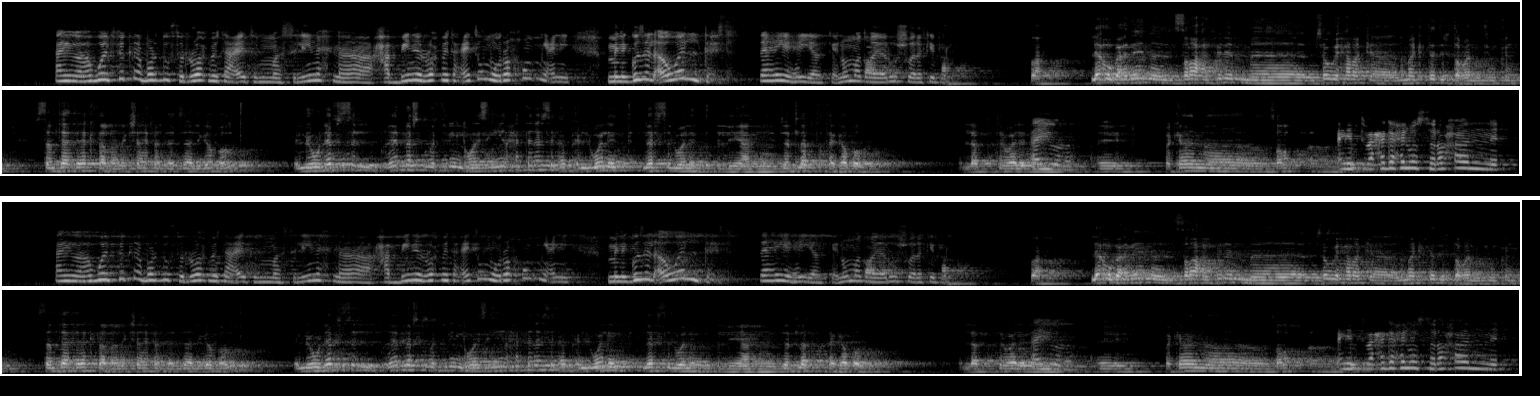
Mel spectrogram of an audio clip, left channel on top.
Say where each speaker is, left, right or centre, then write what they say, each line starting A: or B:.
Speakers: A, on the left; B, on the left.
A: ايوه هو الفكره برضو في الروح بتاعت الممثلين احنا حابين الروح بتاعتهم وروحهم يعني من الجزء الاول تحسها هي هي كانهم ما اتغيروش
B: صح
A: ولا كبروا
B: صح. صح لا وبعدين الصراحة الفيلم آه، مسوي حركة أنا ما كنت أدري طبعا أنت يمكن استمتعتي أكثر لأنك شايفة الأجزاء اللي قبل اللي هو نفس ال... غير نفس الممثلين الرئيسيين حتى نفس الأب... الولد نفس الولد اللي يعني جت لقطته قبل لقطة الولد اللي
A: ايوه
B: هو ايه فكان آه، صراحة
A: هي
B: فيلم
A: بتبقى حاجة حلوة الصراحة ان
